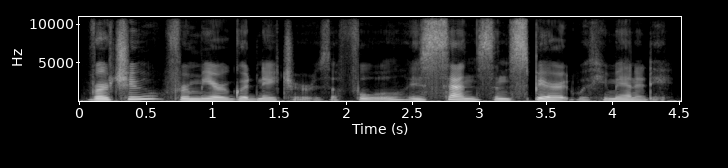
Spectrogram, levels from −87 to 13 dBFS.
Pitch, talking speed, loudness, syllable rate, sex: 195 Hz, 185 wpm, -19 LUFS, 3.7 syllables/s, female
